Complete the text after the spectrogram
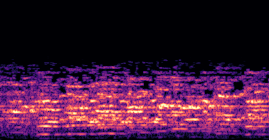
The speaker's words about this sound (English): Finally, they heard a train whistle. Hey, that came from the east, Bushy. The express is coming.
